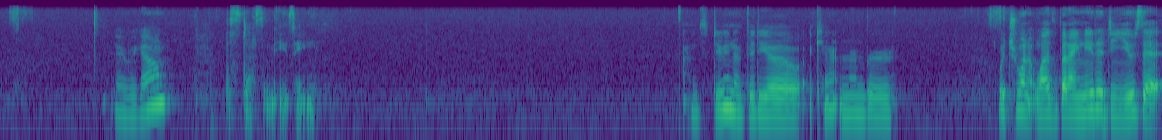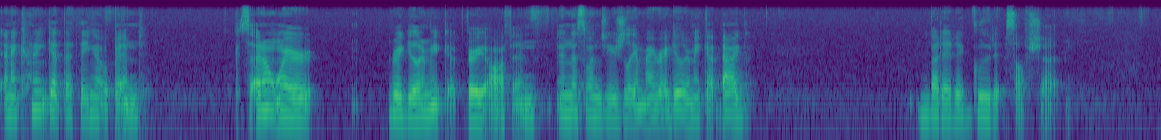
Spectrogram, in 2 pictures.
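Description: A young woman speaks softly and close to a microphone, in short bursts.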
